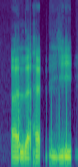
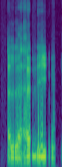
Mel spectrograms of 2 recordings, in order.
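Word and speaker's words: الهدي: Ikhwah yang Allah muliakan, bab baru yang akan kita bahas adalah bab al-hadi. Bab al-hadi, bab tentang hewan hadyu. Jadi bacanya adalah dalnya disukun. Al-hadi, al-hadi.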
